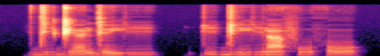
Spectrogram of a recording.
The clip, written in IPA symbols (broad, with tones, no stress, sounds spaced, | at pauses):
d i˨ d͡ʒ ɛ̃˨ ɡ e˨ j i˧ | k i˧ ɡ i˨ j i˧ ɾ ã˧ f u˧ h o˧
